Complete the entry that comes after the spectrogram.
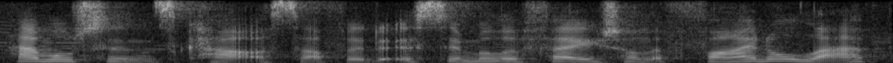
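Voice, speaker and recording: A woman's voice: medium pitch, brisk, a little hiss or hum. A woman with an Australian accent reading scripted news as a presenter.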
